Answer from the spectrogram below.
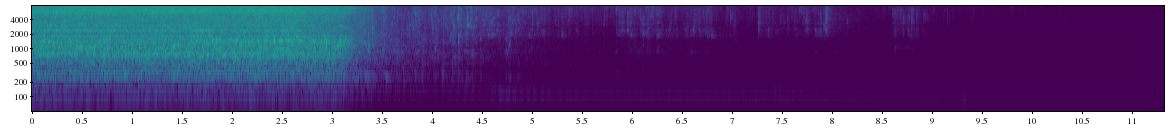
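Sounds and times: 
urinal flushing: 0.0 - 8.0.

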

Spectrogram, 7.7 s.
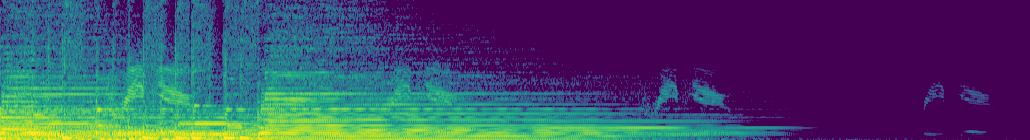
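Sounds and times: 
music stinger: 0.0 - 6.0.

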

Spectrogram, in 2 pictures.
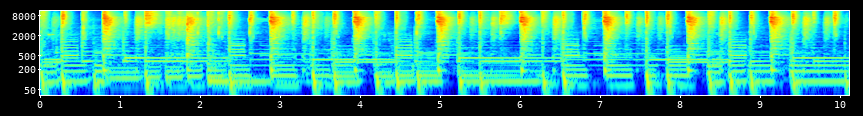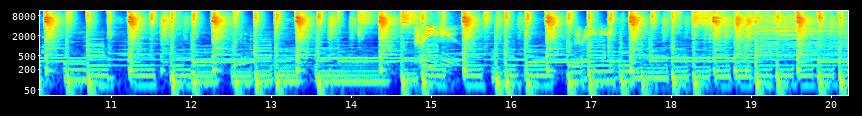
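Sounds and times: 
relaxing groove music: 0.0 - 20.2.

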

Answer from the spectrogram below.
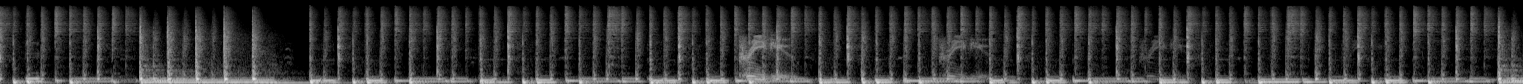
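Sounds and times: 
bass: 0.0 - 15.2
drums: 0.0 - 15.2.

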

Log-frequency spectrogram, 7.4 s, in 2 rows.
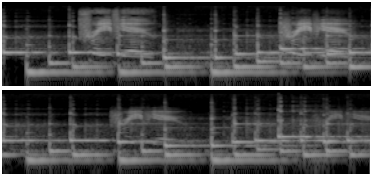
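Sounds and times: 
marimba mood loop: 0.0 - 7.3.

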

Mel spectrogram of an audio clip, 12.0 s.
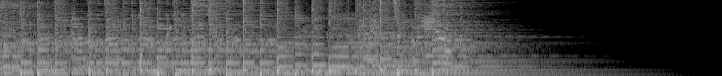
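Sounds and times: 
nursery rhyme instrumental: 0.0 - 9.2.

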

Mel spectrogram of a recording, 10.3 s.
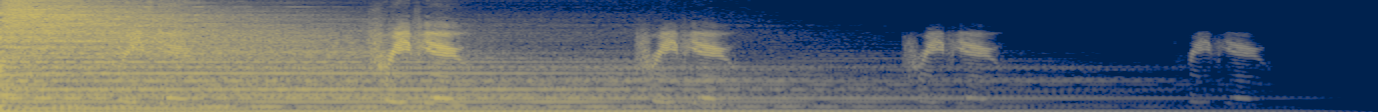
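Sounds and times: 
piano pop stinger: 0.0 - 5.0.

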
